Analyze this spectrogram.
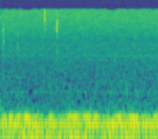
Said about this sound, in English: Now the cars parade, nose to tail down the esplanade, lap after lap.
